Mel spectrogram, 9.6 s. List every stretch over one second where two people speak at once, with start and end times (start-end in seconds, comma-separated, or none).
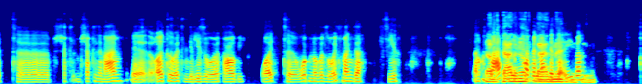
7.3-8.8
